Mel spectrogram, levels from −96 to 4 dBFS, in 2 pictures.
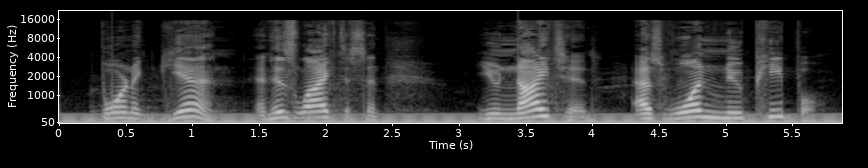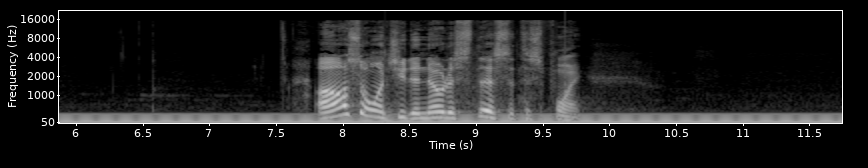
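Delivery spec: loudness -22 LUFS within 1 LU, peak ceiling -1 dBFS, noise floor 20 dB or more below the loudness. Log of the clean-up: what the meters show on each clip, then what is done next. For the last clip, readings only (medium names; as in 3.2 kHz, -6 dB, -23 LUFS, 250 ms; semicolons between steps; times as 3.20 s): dropouts 5; longest dropout 2.6 ms; hum 60 Hz; highest harmonic 300 Hz; hum level -32 dBFS; loudness -28.0 LUFS; peak level -7.0 dBFS; loudness target -22.0 LUFS
-> interpolate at 0.40/2.28/3.44/8.32/9.67 s, 2.6 ms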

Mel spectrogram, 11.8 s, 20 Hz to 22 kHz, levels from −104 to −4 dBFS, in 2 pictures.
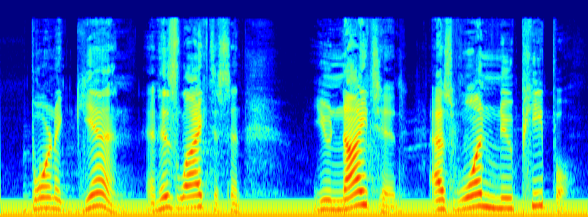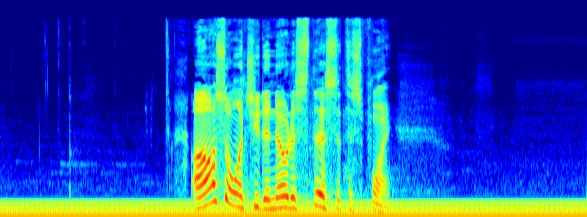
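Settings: dropouts 0; hum 60 Hz; highest harmonic 300 Hz; hum level -32 dBFS
-> hum notches 60/120/180/240/300 Hz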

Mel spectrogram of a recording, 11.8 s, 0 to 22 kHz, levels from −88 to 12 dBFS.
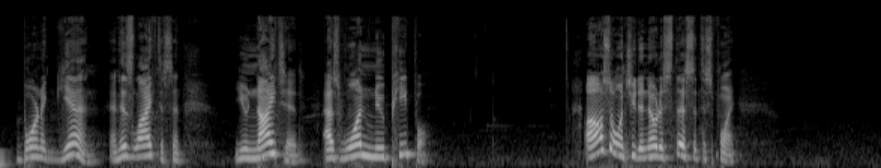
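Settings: hum not found; loudness -26.5 LUFS; peak level -6.5 dBFS; loudness target -22.0 LUFS
-> trim +4.5 dB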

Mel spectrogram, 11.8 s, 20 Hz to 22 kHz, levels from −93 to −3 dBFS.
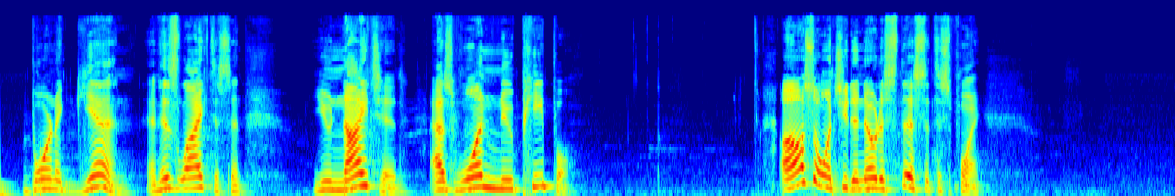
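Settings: loudness -22.0 LUFS; peak level -2.0 dBFS; noise floor -67 dBFS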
